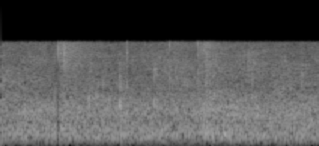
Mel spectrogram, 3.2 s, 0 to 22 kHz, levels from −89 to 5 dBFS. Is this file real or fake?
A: fake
